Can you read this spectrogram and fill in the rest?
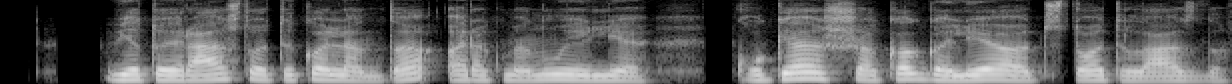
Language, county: Lithuanian, Tauragė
